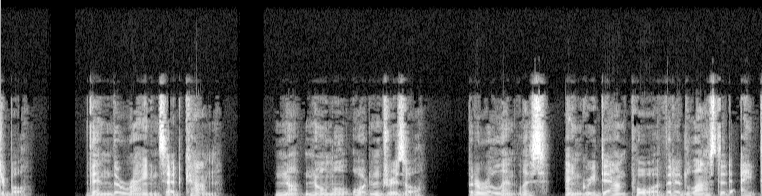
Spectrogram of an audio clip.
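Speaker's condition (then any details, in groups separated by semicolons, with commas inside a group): No condition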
